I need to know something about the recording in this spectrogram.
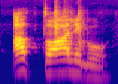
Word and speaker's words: الطالب: الطالبو، الطالبو میں ہم تلفظ نہیں کر پا رہے ہیں. اسی طریقے سے الطالبو میں جو طا ہے یہ حروف شمسیہ میں سے ہے، کیونکہ یہاں پر ہم لام کا تلفظ نہیں کر رہے ہیں.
